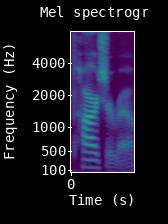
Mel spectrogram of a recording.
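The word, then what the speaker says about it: pájaro: It might seem a bit further back in the word, but listen to this parro meaning bird. You hear how pa gets the emphasis.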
